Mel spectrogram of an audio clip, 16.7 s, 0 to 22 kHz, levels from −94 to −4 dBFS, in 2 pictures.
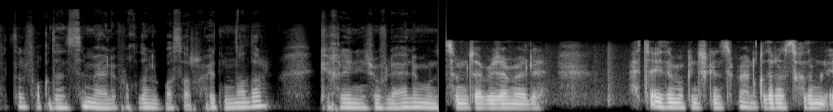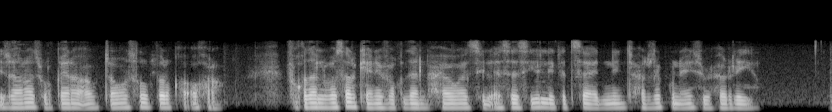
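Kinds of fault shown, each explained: Input switched to a poorer device: at 4.38 s the speech drops out for 80 ms, then returns duller and boxier, cut off above 5.5 kHz, shifted in level by around 5 dB, over new background noise; likely the recording moved to a narrower-band microphone.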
